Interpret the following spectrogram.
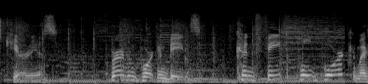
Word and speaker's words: confit: Confit pulled pork, am I saying that right? Sure. I'm not, you're gonna, could you just tell me so I don't say it wrong in the future? Confit.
